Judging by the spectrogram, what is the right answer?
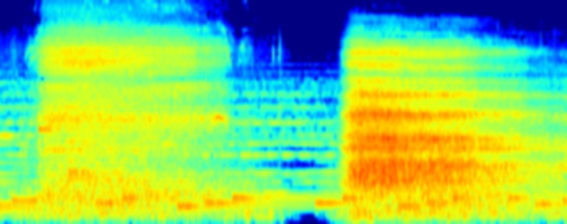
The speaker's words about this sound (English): Last one, fill up your belly, deep breath in and out.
